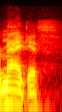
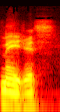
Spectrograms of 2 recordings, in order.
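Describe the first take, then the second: First: Magus said MAG-us; hard-g Magus. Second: Magus said MAY-jus; soft-g Magus. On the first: Offering the other reading, Magus as MAG-us. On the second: Unsure of the villain's name, Magus with soft g. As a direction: say Magus with a J sound. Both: Shown as a demonstration. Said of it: "how are we saying his name".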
